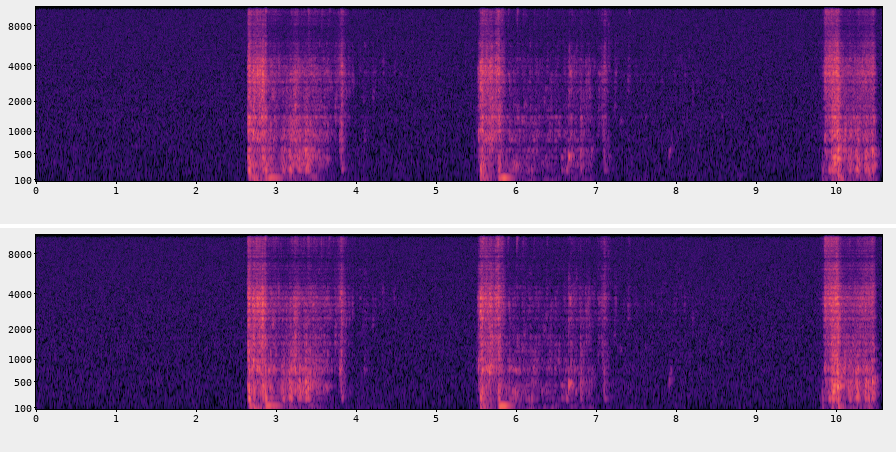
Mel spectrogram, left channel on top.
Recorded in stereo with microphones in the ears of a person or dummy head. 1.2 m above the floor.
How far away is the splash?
About 0.6 m.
